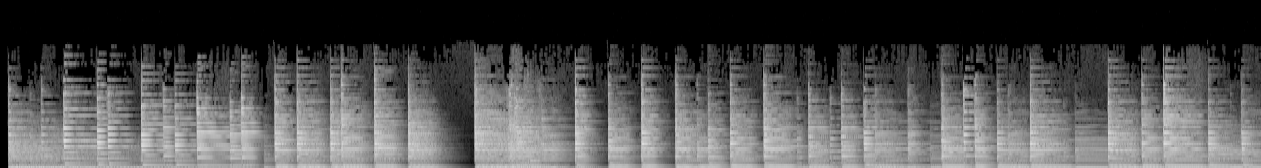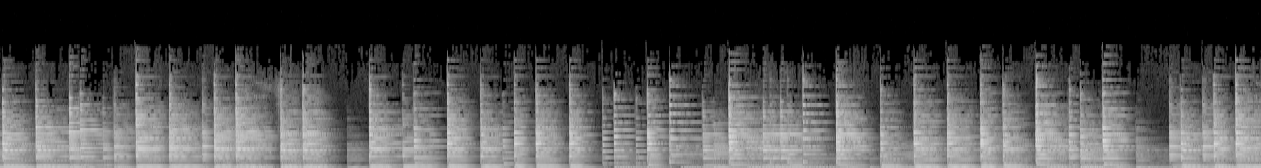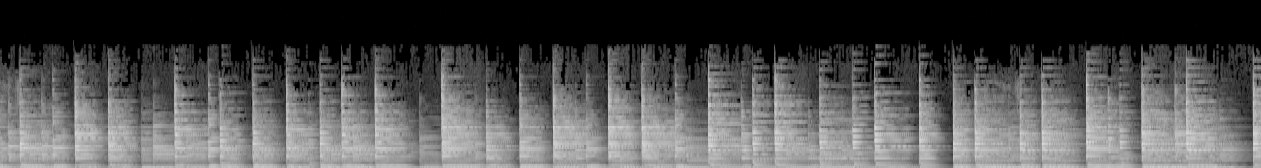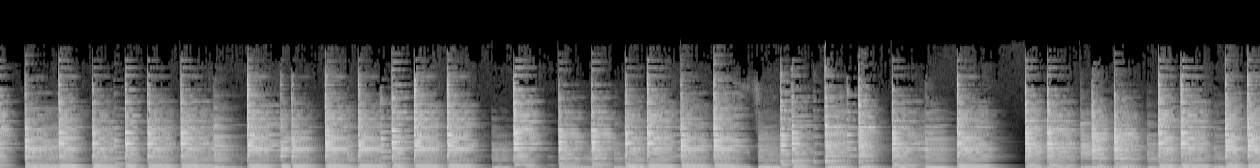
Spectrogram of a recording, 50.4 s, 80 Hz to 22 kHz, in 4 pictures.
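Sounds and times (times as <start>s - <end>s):
ragtime piano: 0.1s - 50.4s.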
